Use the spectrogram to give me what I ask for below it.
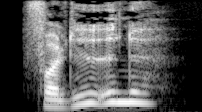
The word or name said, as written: forlydende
